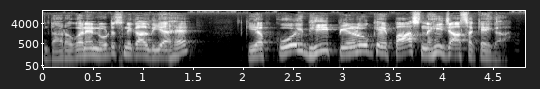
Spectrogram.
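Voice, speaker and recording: Village doctor, male, raised pitch, animated, blunt, argumentative, emphatic, radio drama. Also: normal speed. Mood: assertive. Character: blunt, indignant village doctor, scolding his friends. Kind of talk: Hindi radio drama acting.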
